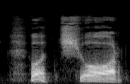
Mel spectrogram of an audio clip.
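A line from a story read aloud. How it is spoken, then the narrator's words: Mutter. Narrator (Russian): пробормотал Сквилл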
